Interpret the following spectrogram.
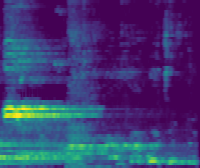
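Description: Referee's whistle: one steady shrill blast of about a second, calling a foul, with players' voices underneath.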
